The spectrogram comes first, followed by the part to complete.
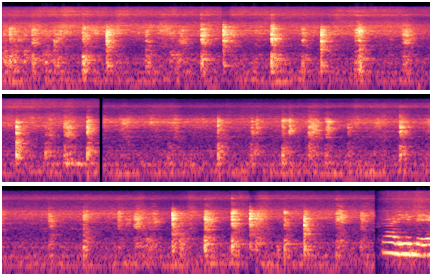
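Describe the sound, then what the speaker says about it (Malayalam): Tomatoes sauté in a hot pan for a sardine curry, a steady sizzle broken by rhythmic scraping stirs roughly every half second, close and prominent, with no voices. "തക്കാളിയും നല്ലപോലെ ഇളക്കി വഴറ്റിയെടുക്കുക"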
